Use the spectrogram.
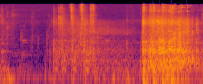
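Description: Gunfire in Fortnite Battle Royale rings out in rapid bursts, first as sparse rattling shots and then as a louder, denser volley near the end. Players talk over parts of it.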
